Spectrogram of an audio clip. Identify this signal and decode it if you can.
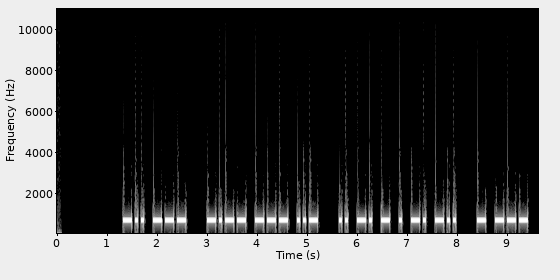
Morse code, heard as a keyed tone, about 20 wpm, 700 Hz. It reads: DO YOU INTEND TO
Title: Sentences from Top 1600 Words 20wpm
